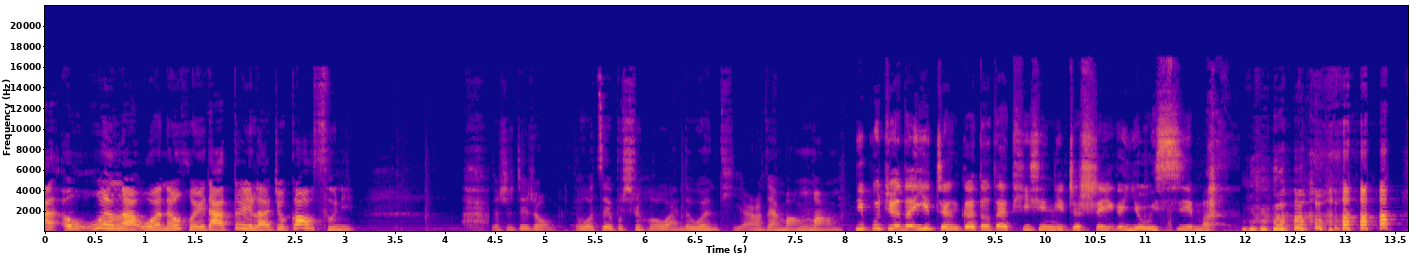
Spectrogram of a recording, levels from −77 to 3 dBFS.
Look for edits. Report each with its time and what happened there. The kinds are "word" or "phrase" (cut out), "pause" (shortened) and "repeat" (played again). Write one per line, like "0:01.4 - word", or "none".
0:04.4 - pause
0:08.0 - pause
